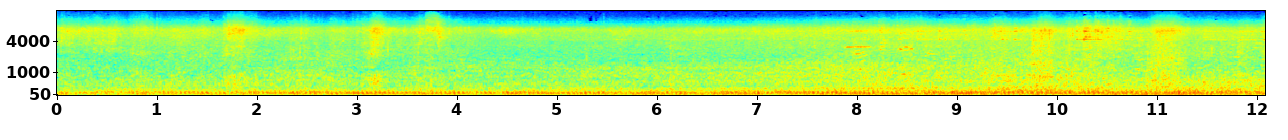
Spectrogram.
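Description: Leaves rustle as monkeys move through the branches.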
